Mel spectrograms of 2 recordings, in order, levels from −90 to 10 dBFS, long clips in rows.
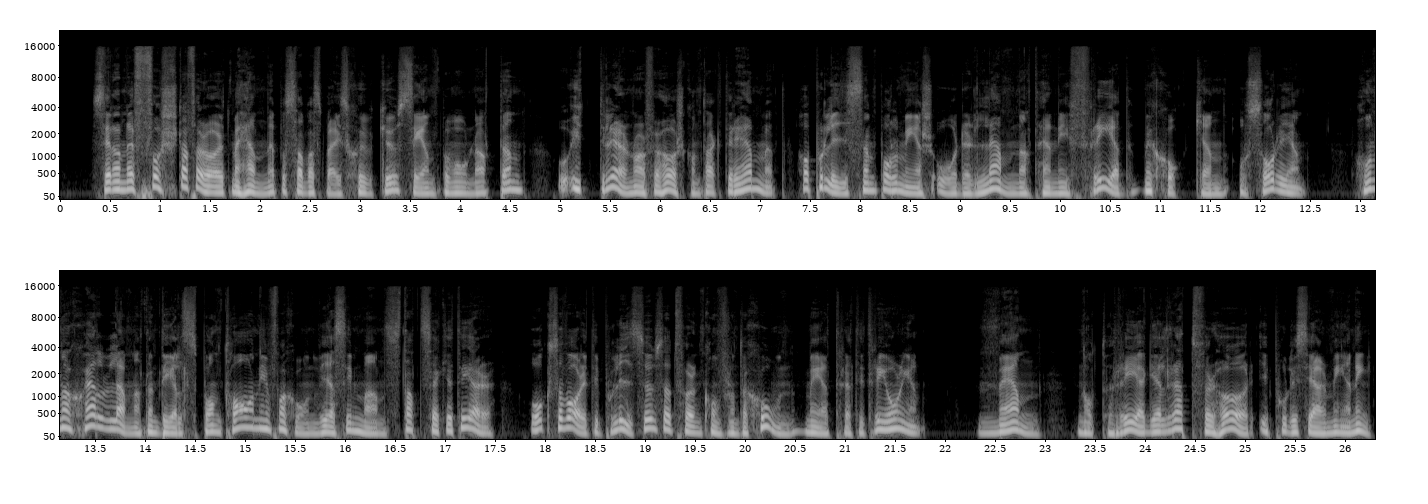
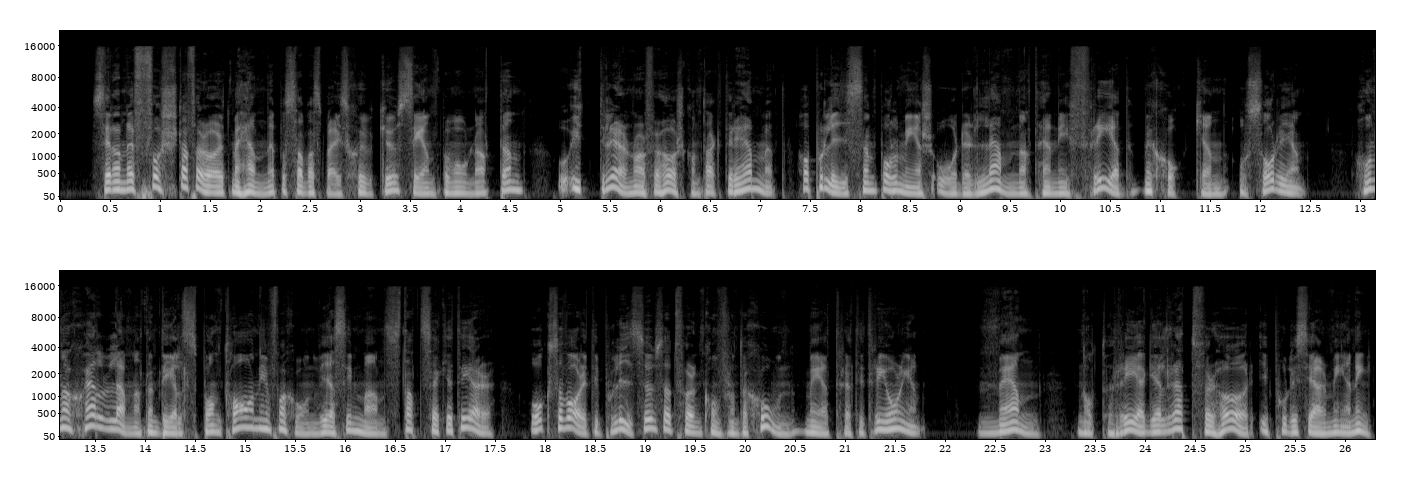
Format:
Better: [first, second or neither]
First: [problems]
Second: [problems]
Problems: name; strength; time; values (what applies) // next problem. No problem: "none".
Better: neither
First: none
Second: none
